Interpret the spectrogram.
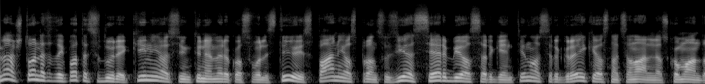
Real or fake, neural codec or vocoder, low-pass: fake; autoencoder, 48 kHz, 128 numbers a frame, DAC-VAE, trained on Japanese speech; 19.8 kHz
